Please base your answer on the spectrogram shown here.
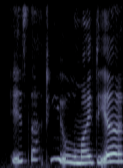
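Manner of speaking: weak, faint croaking voice, very high-pitched. Calling from the bed as a girl reaches her grandmother's open door, in a faint croak. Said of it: "croaked a faint voice".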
